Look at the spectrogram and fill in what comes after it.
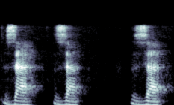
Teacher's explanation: ایک سیٹی نما آواز نکلتی زا میں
